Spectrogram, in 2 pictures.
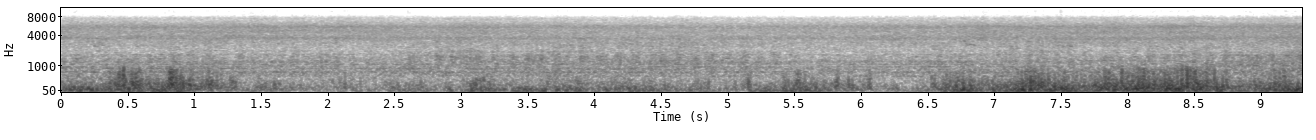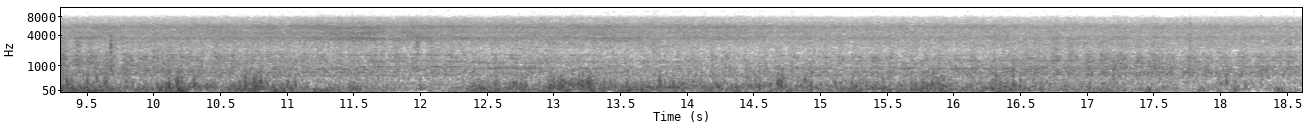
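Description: Outdoor harbour ambience: a steady hiss of background noise, with low gusts of wind buffeting the microphone at the very start and again, louder, for a few seconds in the middle.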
